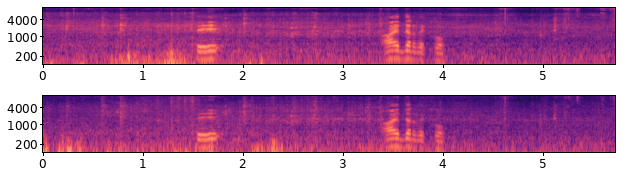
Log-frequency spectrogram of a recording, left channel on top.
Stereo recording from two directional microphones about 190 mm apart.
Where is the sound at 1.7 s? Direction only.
35° left (ahead or behind).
